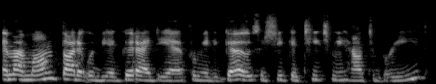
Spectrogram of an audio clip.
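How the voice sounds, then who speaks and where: A young woman with a Southern American accent, chatting as a guest. Her voice is bright and clear, and she tells her stories with animated energy and frequent laughter. She sits at a middle pitch. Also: a little fast. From Southern United States. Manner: animated storyteller who laughs often. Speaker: guest singer-songwriter. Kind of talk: casual interview chat.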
